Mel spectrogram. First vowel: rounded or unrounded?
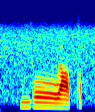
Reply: rounded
